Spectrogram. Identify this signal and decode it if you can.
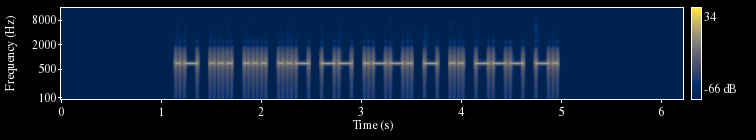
Morse code, heard as a keyed tone, about 28 wpm, 700 Hz. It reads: ASSUMPTION
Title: Top 1751-2000 Words 28wpm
